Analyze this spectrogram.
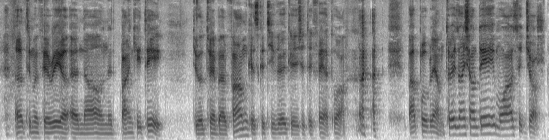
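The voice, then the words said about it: Fluent French with a foreign accent. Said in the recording (French): “le gars parle hyper bien français, mais euh, avec un accent de Shona Sand”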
